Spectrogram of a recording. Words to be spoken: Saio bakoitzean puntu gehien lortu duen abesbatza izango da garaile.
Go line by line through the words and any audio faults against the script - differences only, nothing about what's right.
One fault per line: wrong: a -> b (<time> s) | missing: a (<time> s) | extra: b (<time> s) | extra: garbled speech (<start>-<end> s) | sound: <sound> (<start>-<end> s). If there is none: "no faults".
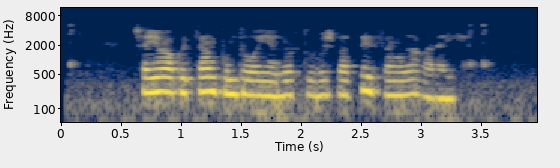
missing: duen (2.1 s)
